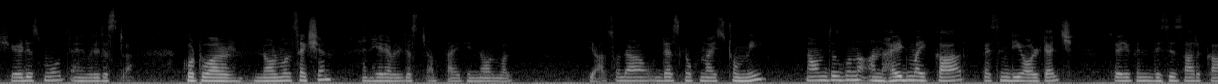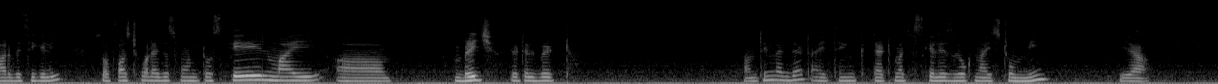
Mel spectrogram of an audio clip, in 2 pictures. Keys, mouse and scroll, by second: 1.5 click, 2.6 click, 3.5 click, 4.4 click, 5.5-6.3 middle drag, 6.7 shift+drag, 7.0 middle click, 7.7 shift+drag, 10.1 alt+h, 13.1-13.4 drag, 14.5 s, 19.2 s.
